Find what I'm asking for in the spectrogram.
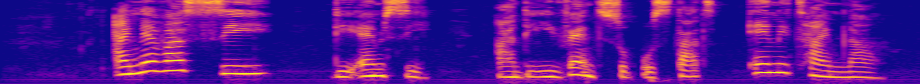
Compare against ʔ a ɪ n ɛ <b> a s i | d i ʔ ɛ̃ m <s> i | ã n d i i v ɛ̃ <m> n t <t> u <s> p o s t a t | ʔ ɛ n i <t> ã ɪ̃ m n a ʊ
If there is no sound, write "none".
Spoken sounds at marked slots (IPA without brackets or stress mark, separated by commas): v, s, none, s, none, tʰ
